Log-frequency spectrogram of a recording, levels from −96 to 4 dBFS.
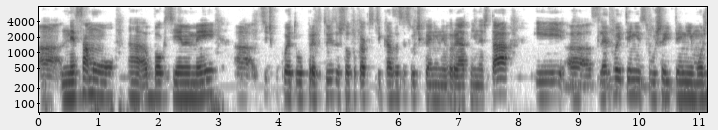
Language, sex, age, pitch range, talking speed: Bulgarian, male, 20-39, 120-135 Hz, 135 wpm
